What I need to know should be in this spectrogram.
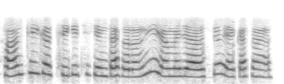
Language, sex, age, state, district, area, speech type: Odia, female, 45-60, Odisha, Angul, rural, conversation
